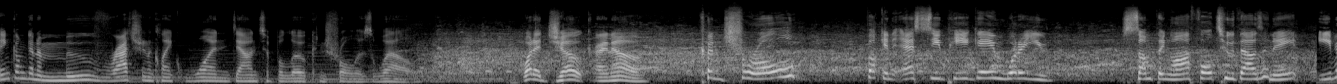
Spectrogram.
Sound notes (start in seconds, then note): 4.2 laughter continues; 4.2 sitcom laughter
